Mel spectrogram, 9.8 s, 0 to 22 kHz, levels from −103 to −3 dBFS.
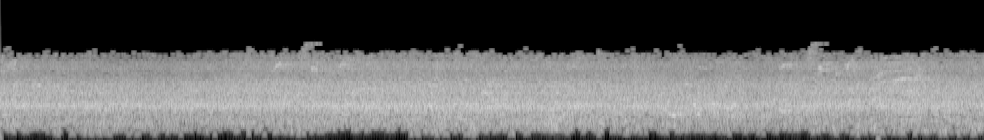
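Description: MP3 compression damage runs through the whole clip: nothing is heard above 7 kHz, and the remaining detail swirls and turns watery as weak frequency components flicker on and off between frames. The heavy damage likely comes from MP3 encoding at a bitrate as low as 24 kbps.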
